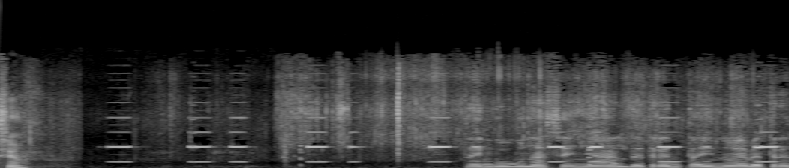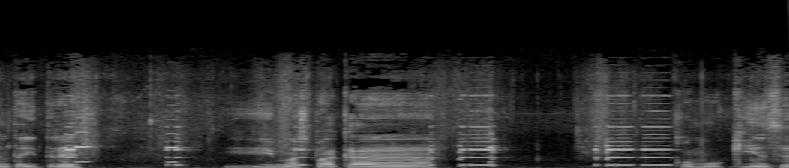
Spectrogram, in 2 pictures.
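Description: A metal detector beeps in short, quick pulses.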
